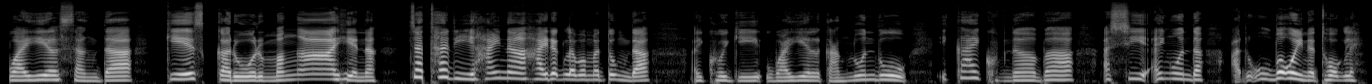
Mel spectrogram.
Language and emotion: Manipuri, disgusted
